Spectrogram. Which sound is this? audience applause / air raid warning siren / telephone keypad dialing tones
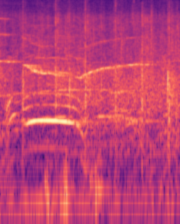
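audience applause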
